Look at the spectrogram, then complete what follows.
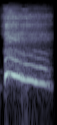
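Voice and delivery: sharp high gasp of fright. Acted. Storyteller acting the sisters' fright with a sharp high gasp. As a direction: gasp as the door swings open. Sisters open the forbidden door.

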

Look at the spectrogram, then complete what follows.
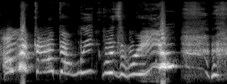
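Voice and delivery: high, loud laughing shout of disbelief; freaked-out excited shout. Retold or imitated. Fan in the theater shouting as the leak proves real, laughing excited yell. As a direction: scream it like you just saw the spoiler come true. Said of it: "I freaked out".

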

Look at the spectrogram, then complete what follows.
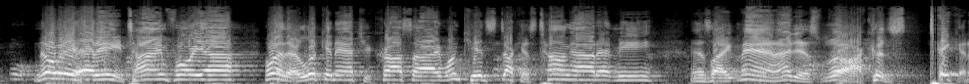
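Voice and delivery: loud, high-pitched acted rant; exasperated traveler. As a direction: play a fed-up traveler venting about the locals. Disgruntled traveler rants about town.

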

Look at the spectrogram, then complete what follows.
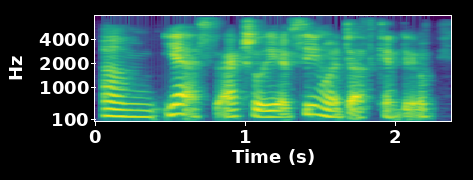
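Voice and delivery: ordinary delivery

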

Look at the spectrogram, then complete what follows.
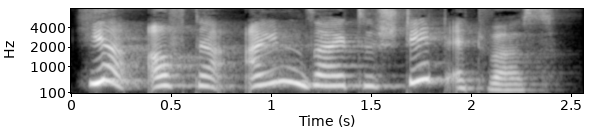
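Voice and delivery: put-on high, lively little goose girl; a young girl excitedly telling her brother; eager girl. Asa tells little brother Matz about the elf, eager and high. Children reading the shoe.

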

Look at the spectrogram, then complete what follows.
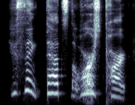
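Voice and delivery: surly, fed-up growl. A narrator's reading. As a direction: grumble through your irritation. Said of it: "Logan growled".

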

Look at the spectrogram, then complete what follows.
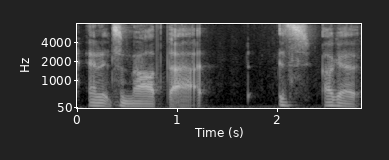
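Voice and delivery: sheepish whisper; embarrassed whisper to viewers. Real, not acted. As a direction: hush it out, flustered. Embarrassed about a sus remark.

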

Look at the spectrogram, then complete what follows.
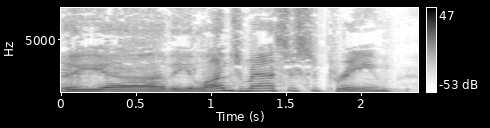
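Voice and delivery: slow, announcer-style title; bestowing a grand title. Acted. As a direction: boom it out like a ring announcer. Grand title announcement over music.

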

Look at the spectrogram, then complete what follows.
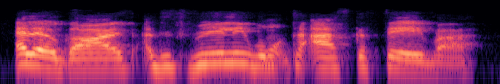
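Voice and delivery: imitated British company owner, pleading; British accent. Company owner asking customers a favor, mock British accent. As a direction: put on a British accent for a polite plea.

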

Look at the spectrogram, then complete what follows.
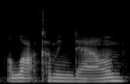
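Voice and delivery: ordinary talk

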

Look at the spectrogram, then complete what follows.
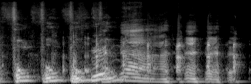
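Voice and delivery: breathy foom noises, rising then fading; whooshing sound effect. Retold or imitated. Acting out the tire commercial with whooshing foom noises. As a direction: toss out little whoosh sounds. Imitating tires thrown from afar.

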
